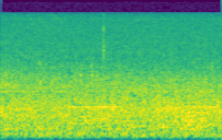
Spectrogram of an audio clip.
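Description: Steady city street noise with traffic, picked up by an outdoor microphone. A faint thin steady tone comes and goes in it.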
